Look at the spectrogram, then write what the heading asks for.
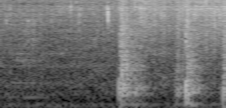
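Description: Spices sizzle and fry in a pan for a sprouts curry, a steady low crackle that breaks into louder bursts of sizzling as ingredients are stirred.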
